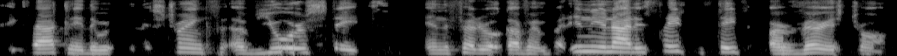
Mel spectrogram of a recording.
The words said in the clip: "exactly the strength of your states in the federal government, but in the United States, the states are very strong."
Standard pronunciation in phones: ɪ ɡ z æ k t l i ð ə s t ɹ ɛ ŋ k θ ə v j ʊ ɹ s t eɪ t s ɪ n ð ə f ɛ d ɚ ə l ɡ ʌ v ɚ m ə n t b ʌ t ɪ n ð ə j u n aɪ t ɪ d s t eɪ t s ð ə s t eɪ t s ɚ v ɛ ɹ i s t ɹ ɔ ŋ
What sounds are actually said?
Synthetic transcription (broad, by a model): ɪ ɡ z æ k t l i ð ə s t ɹ ɛ ŋ k θ ə v j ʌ ɹ s t eɪ t s ɪ n ð ə f ɛ d ɚ l ɡ ʌ v ɚ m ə n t b ʌ t ɪ n ð ə j u n aɪ t ɪ d s t eɪ t s ð ə s t eɪ t s ɚ v ɛ ɹ i s t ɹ ɔ ŋ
